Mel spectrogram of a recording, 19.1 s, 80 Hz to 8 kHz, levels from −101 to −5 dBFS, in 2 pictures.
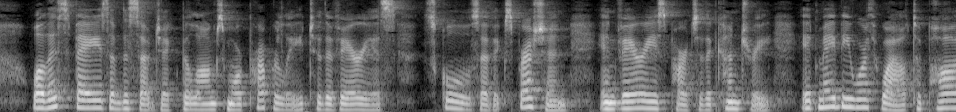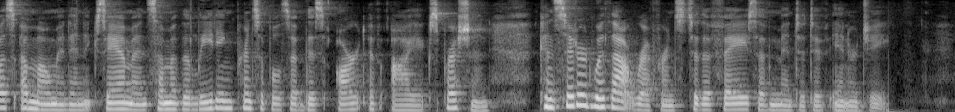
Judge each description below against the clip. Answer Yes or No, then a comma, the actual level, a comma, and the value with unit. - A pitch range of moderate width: Yes, average, 4.6 semitones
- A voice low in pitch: No, medium, 160 Hz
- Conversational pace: Yes, average, 170 wpm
